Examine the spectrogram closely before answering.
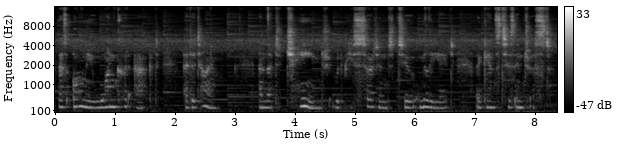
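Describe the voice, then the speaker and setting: A woman with a slightly high, mellow voice reads a novel aloud for ASMR. She is soft and partly whispered, keeping a very even, careful line. Faint music plays behind her. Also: unhurried, poor audio. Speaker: narrator reading a novel aloud. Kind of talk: ASMR audiobook narration.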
